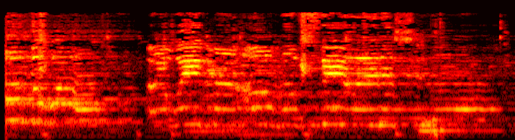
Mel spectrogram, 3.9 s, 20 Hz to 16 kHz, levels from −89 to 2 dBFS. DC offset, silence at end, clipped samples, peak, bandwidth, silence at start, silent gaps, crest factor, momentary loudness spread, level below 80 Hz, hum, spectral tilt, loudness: under 0.1%; 0.15 s; under 0.1%; -8 dBFS; 12 kHz; 0.05 s; none; 18 dB; 17 LU; -82 dBFS; none; 1.5 dB/octave; -23 LUFS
